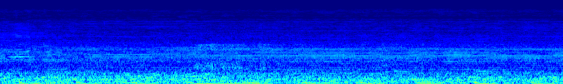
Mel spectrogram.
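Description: Wahl electric hair clipper running with a steady hum while cutting a fade on the side of the head, its blade fitted with a guard comb.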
